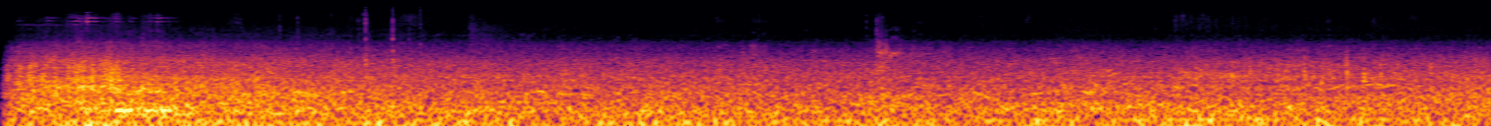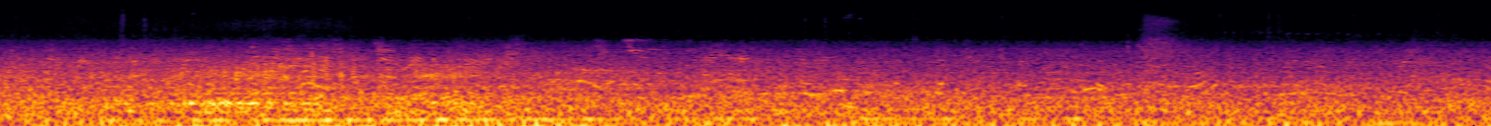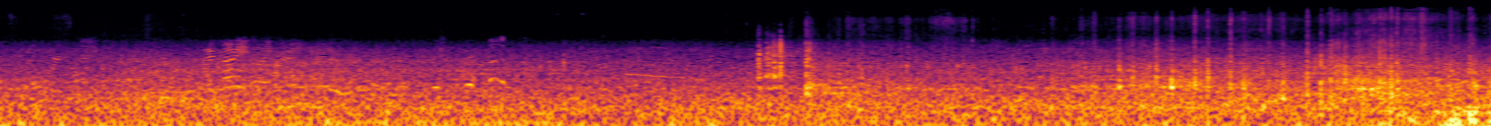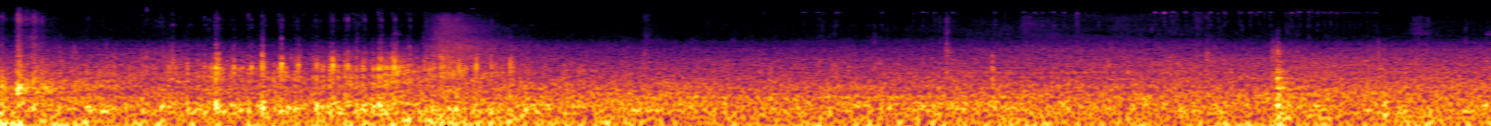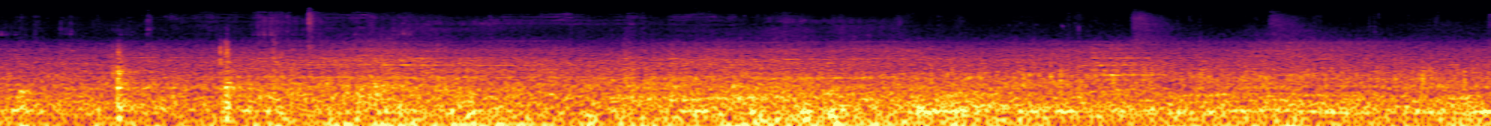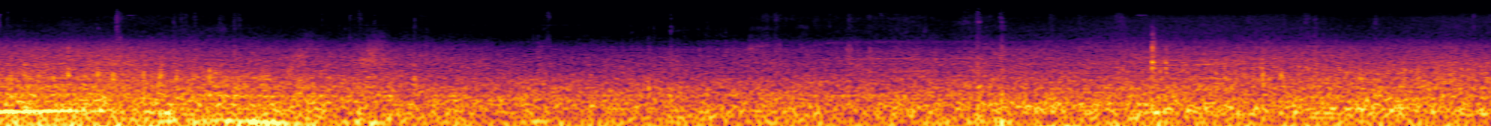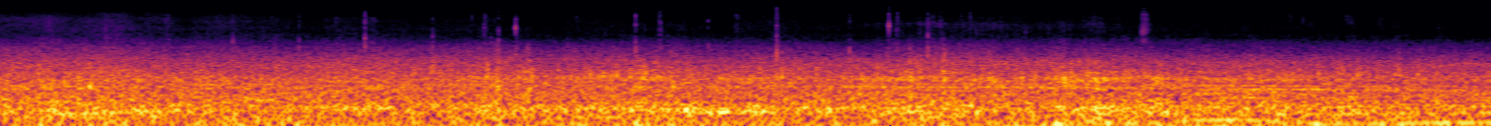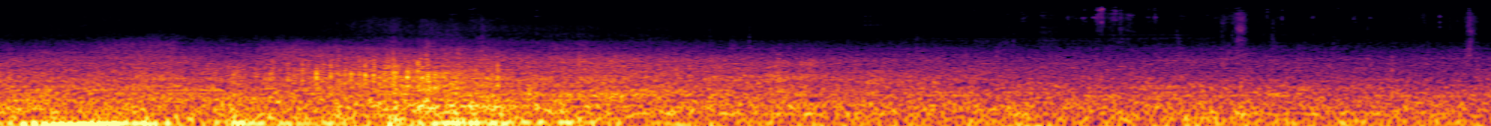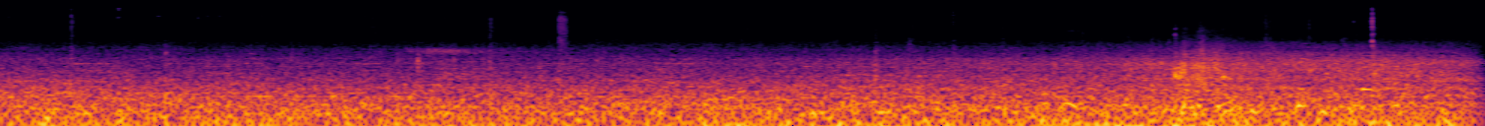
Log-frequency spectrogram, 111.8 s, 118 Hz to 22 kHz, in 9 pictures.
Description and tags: LA Streets 5th and Broadway Evening 2-EDIT
Recorded in Los Angeles, Fall 2019.
Light traffic. Buses. Indistinct voices. Pedestrians. Skateboarders. Honks.
Street, AudioDramaHub, Los-Angeles, City, field-recording, traffic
